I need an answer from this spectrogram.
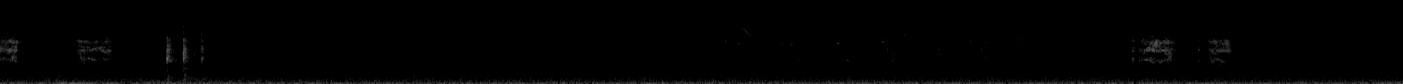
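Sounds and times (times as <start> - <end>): bird chirps and twitters: 7.2 - 10.2.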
